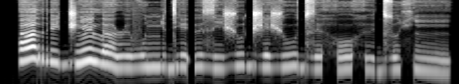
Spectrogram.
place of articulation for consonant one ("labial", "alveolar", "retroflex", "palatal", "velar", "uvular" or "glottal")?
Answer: alveolar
